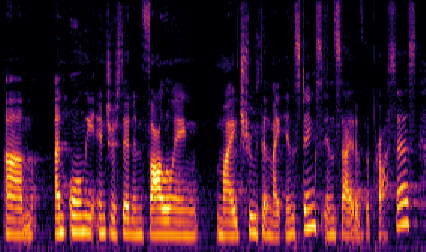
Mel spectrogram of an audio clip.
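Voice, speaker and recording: A woman's voice: on the low side, normal speed, gravelly, fairly bright tone. Earnest woman in a reverberant hall. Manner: earnest, searching for words. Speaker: dance company artistic director. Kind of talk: reflective interview talk.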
